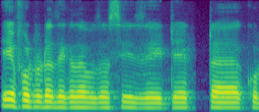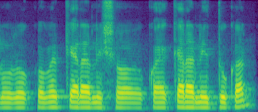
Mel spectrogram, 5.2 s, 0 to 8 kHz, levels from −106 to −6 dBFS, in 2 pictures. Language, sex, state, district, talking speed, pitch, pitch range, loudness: Bengali, male, Tripura, West Tripura, 175 wpm, 135 Hz, 135-140 Hz, -18 LUFS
